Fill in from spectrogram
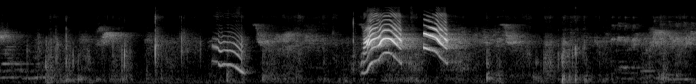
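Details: Talking pet rose-ringed parakeet indoors, known for saying "mummy papa": a soft slurred note, then two loud, shrill, bending syllables close together amid quiet room noise.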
